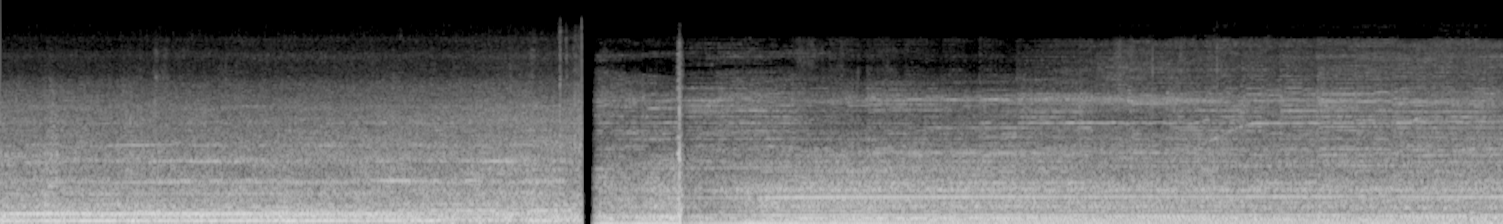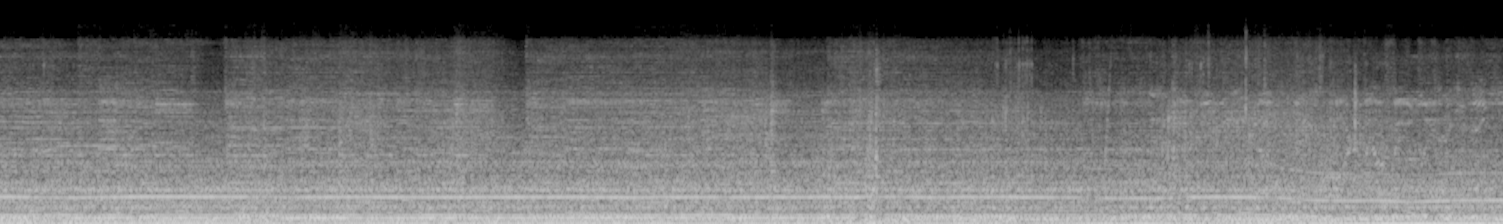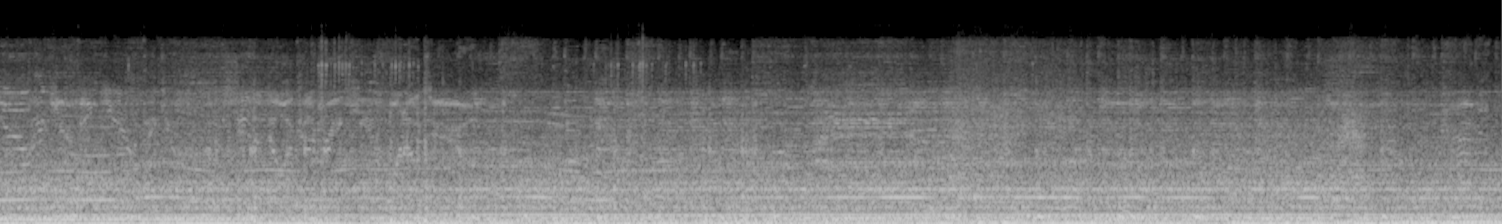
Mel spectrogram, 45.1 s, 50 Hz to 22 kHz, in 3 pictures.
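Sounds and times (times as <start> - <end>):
diesel engine rumble: 0.0 - 45.0
hydraulic disc whine: 0.0 - 45.0.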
